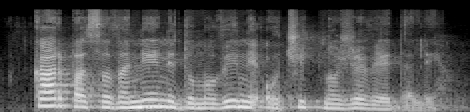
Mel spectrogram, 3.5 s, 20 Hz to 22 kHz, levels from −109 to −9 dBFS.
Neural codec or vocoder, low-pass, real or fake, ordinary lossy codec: none; 14.4 kHz; real; Opus, 16 kbps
